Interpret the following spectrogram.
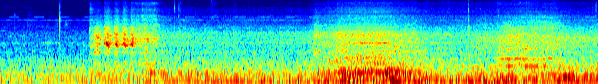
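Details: An engine starts and runs amid passing road traffic, a low rumbling drone with a louder surge partway through.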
